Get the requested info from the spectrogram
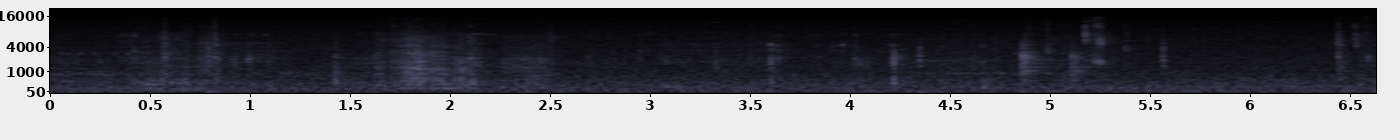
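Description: Close-miked chewing and mouth sounds, with a metal fork clicking and scraping in a styrofoam takeout container. A brief louder noise comes about two seconds in.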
